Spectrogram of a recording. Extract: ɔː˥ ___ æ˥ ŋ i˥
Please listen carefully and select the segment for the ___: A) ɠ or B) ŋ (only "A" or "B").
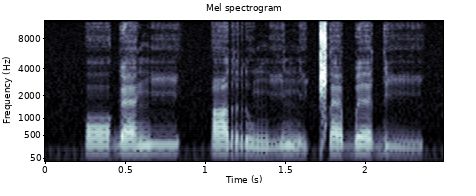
A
